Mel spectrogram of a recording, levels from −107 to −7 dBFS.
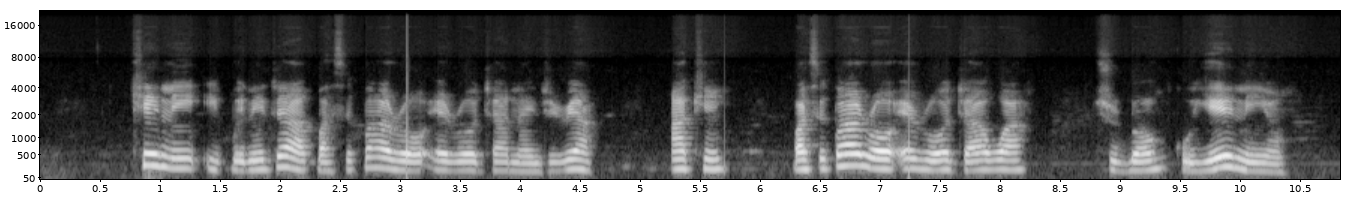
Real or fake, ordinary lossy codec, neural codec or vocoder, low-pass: real; none; none; 19.8 kHz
